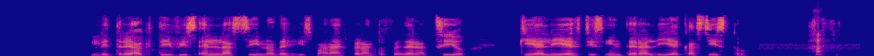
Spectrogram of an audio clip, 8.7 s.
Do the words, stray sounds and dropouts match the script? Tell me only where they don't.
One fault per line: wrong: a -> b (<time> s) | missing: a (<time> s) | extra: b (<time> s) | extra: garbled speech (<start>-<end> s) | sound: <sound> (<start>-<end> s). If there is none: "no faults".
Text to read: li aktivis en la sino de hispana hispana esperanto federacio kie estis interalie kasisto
extra: tre (1.2 s)
missing: hispana (3.4 s)
extra: li (5.5 s)
sound: laugh (8.1-8.4 s)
